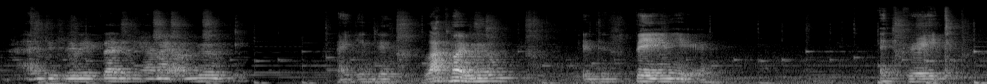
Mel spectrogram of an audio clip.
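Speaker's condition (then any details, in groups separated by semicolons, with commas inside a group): Cerebral palsy; needs a lot of physical help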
